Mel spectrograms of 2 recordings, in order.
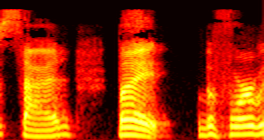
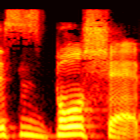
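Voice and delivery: put-on furious outburst. Retelling how they stood up and stormed out, reenacting an angry outburst. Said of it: "I was so mad".

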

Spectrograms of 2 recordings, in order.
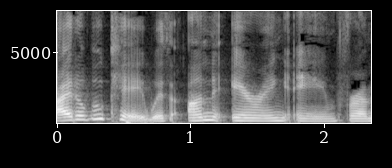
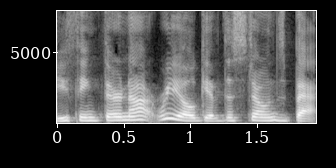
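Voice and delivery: quick, rapid, commanding tone; 4 dB louder than usual. As police sirens approach, Blue gives the others an order, ordering quickly. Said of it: "Blue ordered quickly".

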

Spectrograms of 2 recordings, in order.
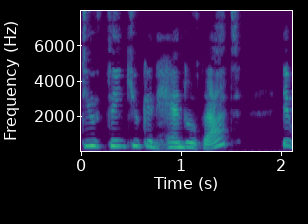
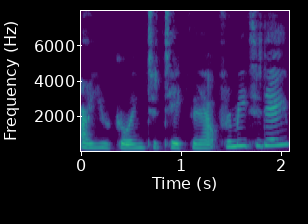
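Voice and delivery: ordinary delivery, nothing marked

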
